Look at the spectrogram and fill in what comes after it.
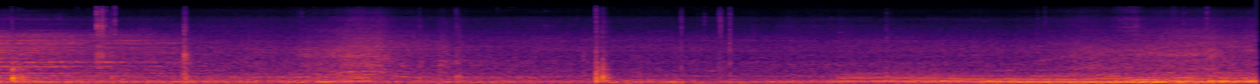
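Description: A motor vehicle's engine running, its low drone growing stronger in the second half, with traffic noise. Sharp clicks of a plastic switchboard box and socket plate being handled cut in a few times, the loudest about six seconds in.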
